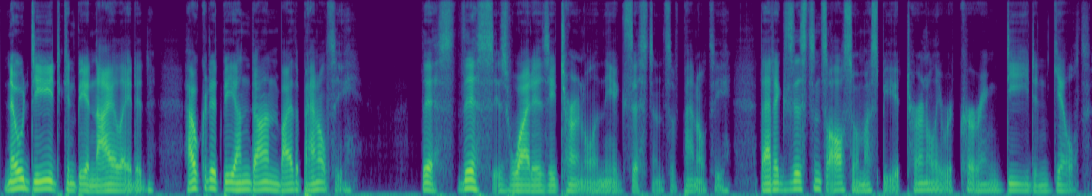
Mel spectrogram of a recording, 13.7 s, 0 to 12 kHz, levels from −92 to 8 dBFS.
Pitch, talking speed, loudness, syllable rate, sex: 110 Hz, 150 wpm, -20 LUFS, 4.8 syllables/s, male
